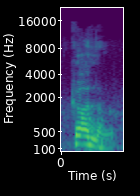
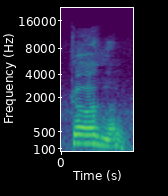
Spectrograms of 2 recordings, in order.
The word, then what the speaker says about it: colonel: d e z p o u s absolutely pronunciation ron davu psyche related to mind soul brain fifth word c-o-l-o-n-e-l kernel kernel kernel a rank and army officer above a brigadier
